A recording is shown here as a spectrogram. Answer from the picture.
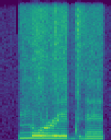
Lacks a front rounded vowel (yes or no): yes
